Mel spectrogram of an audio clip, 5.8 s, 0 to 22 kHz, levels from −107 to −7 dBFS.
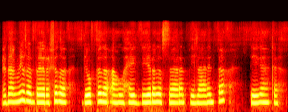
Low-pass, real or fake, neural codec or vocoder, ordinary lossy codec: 10.8 kHz; fake; codec, 16 kHz in and 24 kHz out, 0.8 kbps, FocalCodec, streaming, 65536 codes; none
